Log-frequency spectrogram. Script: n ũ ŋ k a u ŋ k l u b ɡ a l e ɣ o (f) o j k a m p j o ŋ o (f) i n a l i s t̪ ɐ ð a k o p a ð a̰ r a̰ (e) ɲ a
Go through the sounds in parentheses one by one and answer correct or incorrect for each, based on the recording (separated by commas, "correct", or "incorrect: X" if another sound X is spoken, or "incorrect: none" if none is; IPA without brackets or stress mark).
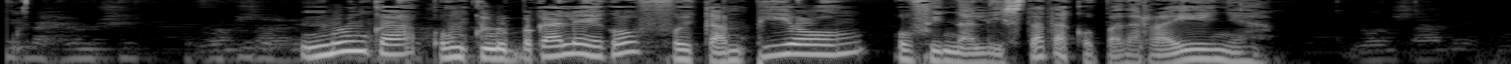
correct, correct, incorrect: i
